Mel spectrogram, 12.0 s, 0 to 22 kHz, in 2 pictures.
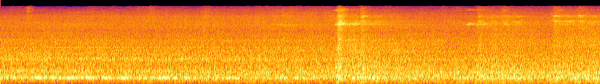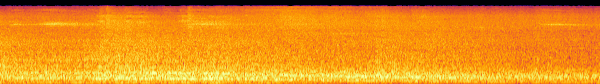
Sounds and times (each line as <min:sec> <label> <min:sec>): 0:00.0 arriving subway 0:12.0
